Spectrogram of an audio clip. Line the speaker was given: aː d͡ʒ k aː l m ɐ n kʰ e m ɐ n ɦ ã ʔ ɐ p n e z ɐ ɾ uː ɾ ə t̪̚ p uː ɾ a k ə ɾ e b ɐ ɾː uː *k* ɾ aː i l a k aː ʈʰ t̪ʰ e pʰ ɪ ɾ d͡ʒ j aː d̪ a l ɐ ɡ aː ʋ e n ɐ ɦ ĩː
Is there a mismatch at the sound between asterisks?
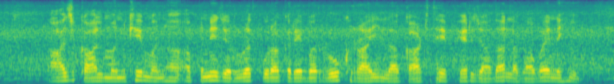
yes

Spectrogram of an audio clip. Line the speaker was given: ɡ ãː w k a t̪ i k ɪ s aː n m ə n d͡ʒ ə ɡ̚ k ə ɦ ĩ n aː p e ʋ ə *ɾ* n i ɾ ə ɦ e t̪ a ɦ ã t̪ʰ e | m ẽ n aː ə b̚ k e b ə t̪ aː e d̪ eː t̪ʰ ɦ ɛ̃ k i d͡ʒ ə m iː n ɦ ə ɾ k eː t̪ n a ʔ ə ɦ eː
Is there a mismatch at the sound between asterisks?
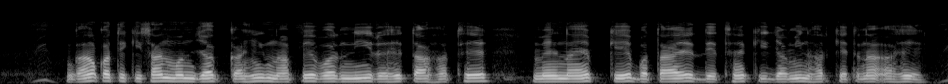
no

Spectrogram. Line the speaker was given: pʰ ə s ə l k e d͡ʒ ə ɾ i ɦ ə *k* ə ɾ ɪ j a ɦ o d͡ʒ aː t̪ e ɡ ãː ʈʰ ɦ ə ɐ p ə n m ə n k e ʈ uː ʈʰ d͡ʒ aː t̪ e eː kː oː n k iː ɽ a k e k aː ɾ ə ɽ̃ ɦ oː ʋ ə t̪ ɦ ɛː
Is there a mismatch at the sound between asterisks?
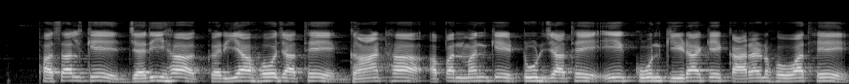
no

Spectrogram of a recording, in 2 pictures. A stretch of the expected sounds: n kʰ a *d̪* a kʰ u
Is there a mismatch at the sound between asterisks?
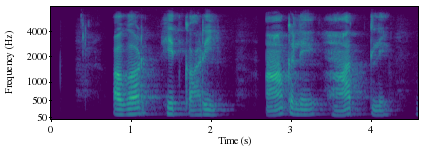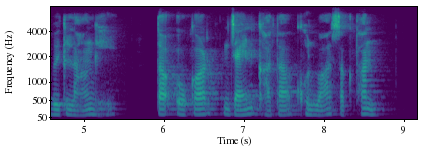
yes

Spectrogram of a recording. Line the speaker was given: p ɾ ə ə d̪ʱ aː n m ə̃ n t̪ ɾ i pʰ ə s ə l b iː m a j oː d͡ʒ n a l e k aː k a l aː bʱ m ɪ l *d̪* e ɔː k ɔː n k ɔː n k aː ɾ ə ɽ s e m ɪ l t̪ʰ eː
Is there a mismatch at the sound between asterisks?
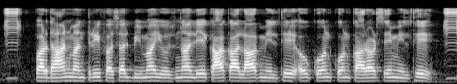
yes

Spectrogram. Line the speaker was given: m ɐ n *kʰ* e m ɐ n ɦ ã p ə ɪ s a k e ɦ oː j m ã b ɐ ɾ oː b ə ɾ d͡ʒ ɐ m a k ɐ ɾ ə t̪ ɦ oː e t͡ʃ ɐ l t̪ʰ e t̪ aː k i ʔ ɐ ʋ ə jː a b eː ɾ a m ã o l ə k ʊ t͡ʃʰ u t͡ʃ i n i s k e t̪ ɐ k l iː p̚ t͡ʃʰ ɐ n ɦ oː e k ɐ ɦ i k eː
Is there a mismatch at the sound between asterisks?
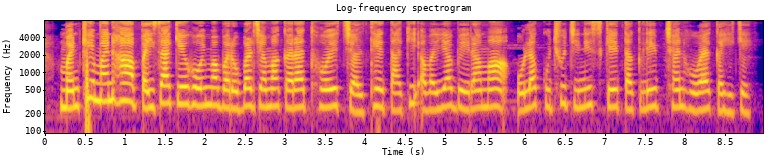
no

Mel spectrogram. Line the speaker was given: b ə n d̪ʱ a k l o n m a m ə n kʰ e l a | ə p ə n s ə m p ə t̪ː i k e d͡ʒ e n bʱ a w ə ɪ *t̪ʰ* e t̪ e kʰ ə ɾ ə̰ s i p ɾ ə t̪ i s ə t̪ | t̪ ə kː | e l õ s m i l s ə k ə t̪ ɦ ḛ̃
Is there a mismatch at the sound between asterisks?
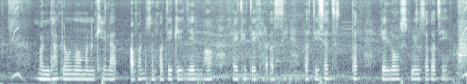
no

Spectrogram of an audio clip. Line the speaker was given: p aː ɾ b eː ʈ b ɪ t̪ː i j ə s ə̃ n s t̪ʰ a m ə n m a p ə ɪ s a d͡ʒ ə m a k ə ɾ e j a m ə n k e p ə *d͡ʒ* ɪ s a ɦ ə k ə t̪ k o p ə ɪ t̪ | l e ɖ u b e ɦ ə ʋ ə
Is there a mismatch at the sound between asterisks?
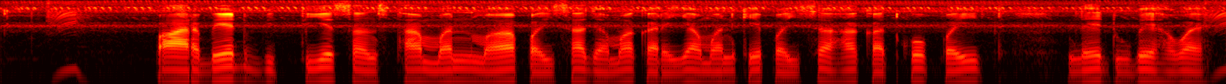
yes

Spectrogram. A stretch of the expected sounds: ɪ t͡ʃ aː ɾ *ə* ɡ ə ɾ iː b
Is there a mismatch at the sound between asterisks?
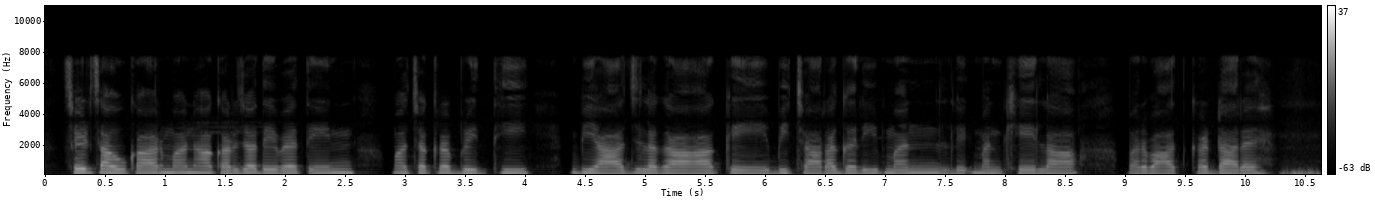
yes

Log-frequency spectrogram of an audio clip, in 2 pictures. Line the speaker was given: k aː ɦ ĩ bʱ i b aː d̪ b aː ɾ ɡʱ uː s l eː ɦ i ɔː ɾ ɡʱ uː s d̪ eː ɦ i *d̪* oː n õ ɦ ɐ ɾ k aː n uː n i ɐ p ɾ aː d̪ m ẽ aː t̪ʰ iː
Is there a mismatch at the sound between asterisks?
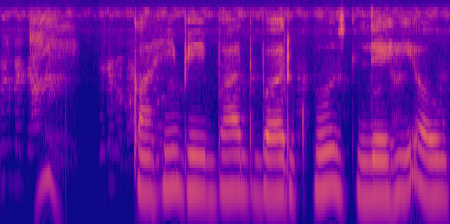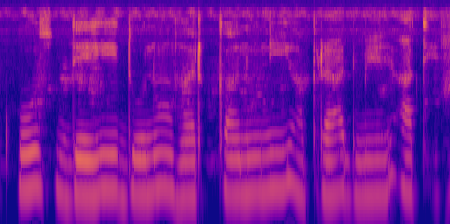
no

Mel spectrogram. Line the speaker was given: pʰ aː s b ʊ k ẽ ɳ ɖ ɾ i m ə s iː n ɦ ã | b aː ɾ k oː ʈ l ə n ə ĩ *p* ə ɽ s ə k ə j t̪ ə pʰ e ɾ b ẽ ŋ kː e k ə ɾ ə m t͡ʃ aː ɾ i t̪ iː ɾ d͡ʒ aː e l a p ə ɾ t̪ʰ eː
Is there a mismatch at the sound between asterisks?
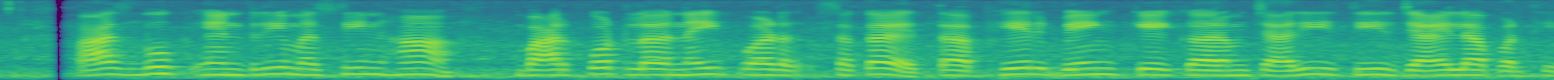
no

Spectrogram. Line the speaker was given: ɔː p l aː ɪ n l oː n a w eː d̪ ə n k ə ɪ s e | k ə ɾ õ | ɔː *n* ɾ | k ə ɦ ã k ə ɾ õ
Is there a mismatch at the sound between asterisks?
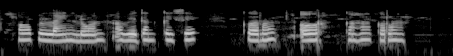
yes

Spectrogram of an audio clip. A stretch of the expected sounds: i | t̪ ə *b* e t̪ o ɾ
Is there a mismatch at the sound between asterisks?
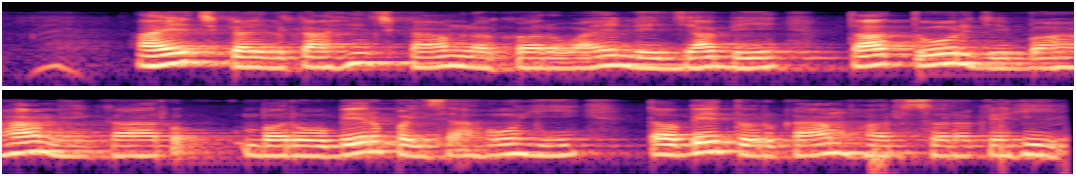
no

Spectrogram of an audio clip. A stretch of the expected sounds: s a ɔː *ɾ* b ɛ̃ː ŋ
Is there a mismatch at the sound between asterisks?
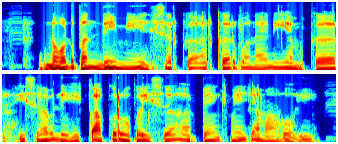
no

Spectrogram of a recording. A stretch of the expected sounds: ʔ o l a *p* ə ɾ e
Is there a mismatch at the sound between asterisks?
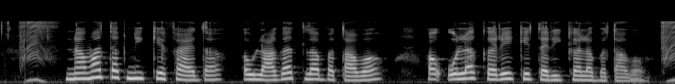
yes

